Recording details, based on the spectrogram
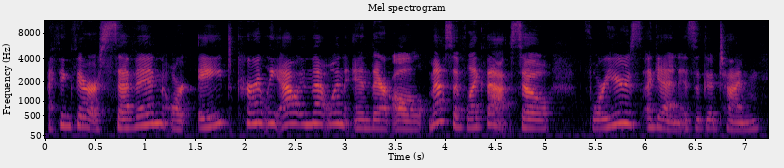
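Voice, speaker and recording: A woman's voice: mid-range voice, expressive, normal speed, sharp tone. A woman hosting a casual book vlog, chatting expressively to her viewers and often correcting herself as she goes. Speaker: book vlogger, channel host.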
